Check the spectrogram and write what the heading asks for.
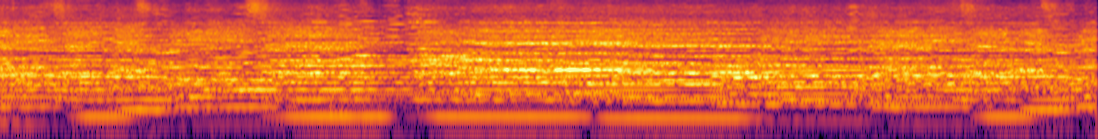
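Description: Large mixed choir singing classical sacred music with instrumental accompaniment over a sustained bass line that changes note every second or two. The sound dips briefly about four seconds in, then swells louder.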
